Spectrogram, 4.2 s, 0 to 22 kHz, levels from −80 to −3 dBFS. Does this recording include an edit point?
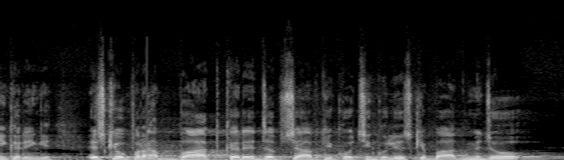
yes; 1 cut; at 1.1 s

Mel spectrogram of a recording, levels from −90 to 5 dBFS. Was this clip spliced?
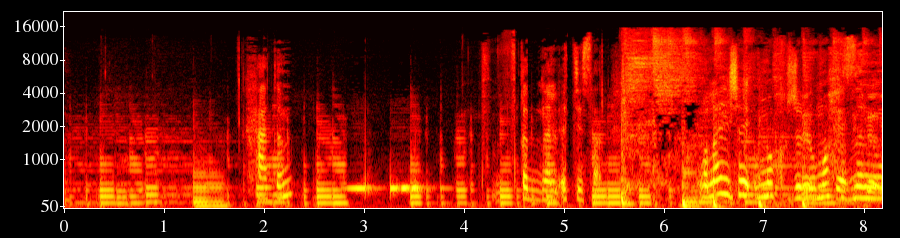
yes; 2 cuts; at 5.2 s, 6.3 s

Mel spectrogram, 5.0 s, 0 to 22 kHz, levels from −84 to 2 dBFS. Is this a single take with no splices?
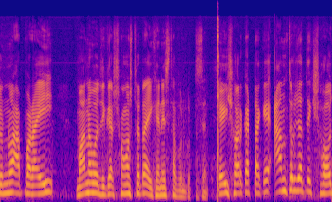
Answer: no; 1 cut; at 3.1 s

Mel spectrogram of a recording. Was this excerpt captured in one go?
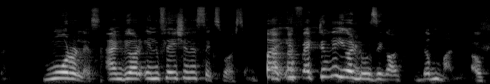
no; 2 cuts; at 1.0 s, 2.7 s

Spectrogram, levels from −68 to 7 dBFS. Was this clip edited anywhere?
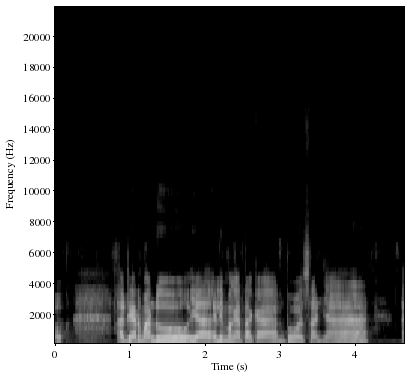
no; 0 cuts

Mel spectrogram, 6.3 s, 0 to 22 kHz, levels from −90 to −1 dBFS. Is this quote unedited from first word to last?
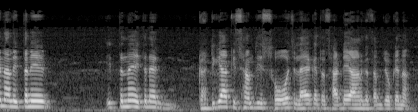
yes; 0 cuts

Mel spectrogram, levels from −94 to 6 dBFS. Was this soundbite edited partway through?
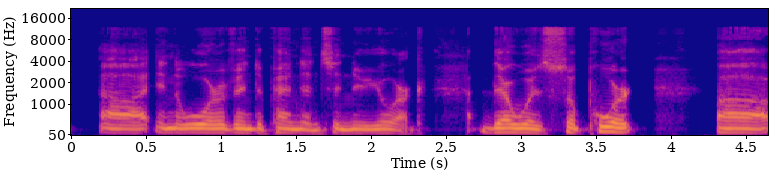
yes; 1 cut; at 2.7 s

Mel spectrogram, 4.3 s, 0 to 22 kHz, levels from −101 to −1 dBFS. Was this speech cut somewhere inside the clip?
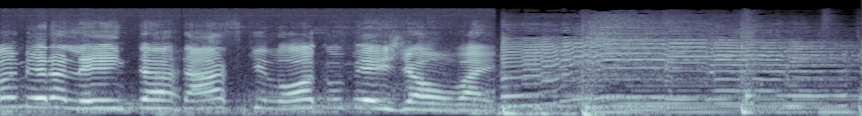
no; 0 cuts

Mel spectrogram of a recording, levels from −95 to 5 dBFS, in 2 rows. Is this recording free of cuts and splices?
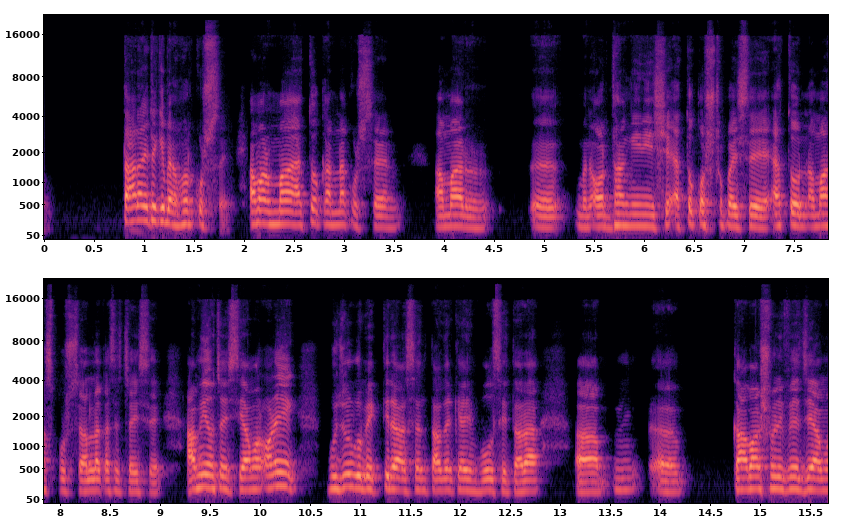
no; 1 cut; at 1.9 s

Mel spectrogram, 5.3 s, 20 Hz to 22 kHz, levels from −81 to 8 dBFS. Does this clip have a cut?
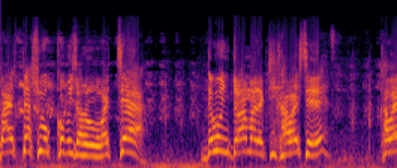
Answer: no; 0 cuts

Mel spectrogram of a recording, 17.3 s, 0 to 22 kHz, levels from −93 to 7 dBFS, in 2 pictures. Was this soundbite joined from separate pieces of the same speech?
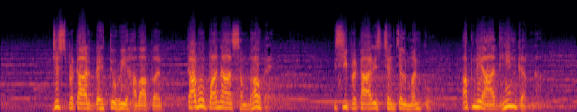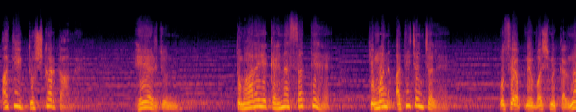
no; 0 cuts

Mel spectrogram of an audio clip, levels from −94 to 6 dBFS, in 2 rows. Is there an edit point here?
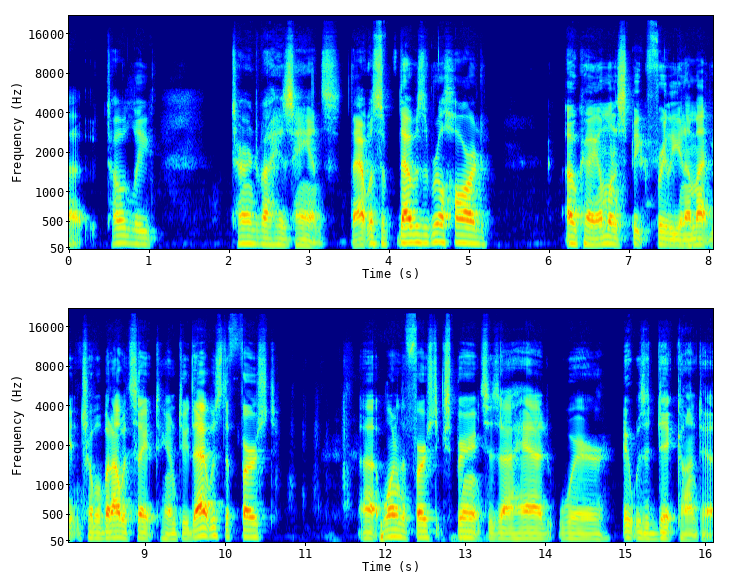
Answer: yes; 1 cut; at 14.8 s

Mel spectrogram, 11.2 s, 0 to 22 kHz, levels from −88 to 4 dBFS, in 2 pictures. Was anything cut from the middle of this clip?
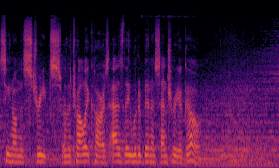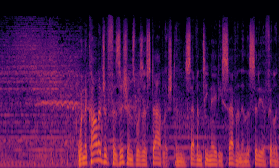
yes; 1 cut; at 5.7 s

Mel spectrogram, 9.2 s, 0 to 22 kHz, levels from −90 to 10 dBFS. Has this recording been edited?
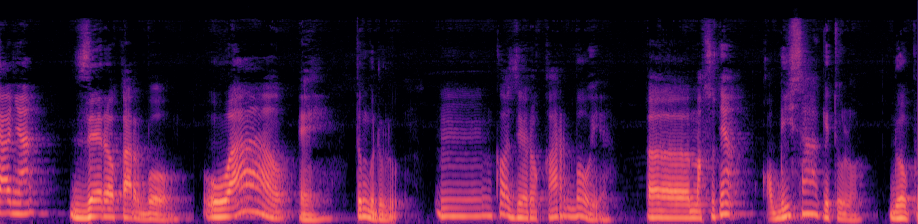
no; 0 cuts

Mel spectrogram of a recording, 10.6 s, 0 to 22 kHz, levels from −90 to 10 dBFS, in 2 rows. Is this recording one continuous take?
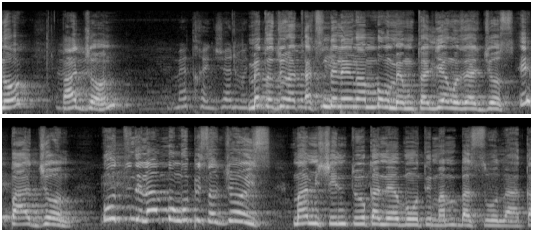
yes; 0 cuts

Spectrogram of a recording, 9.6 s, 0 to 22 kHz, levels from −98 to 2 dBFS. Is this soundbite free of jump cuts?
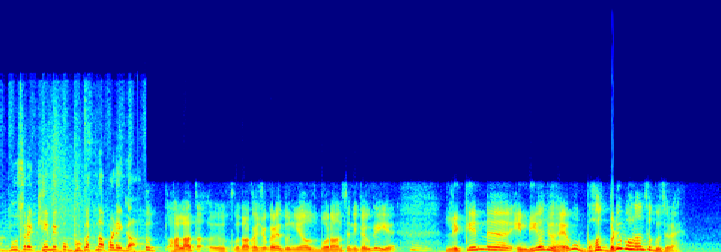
no; 1 cut; at 1.9 s

